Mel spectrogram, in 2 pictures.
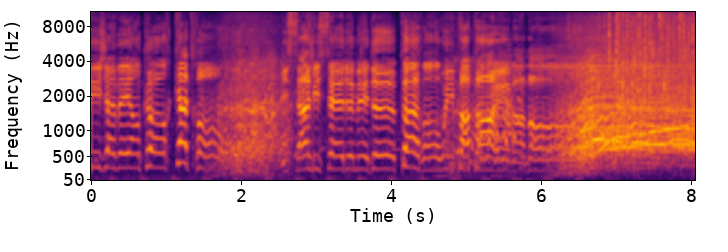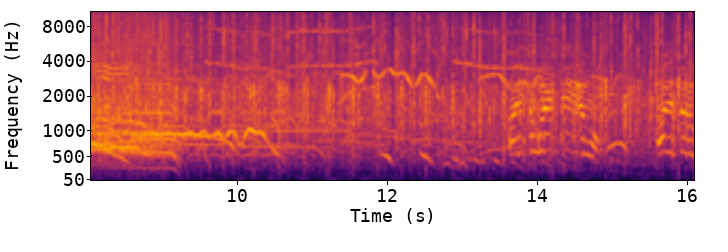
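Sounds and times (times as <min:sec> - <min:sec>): audience applauding: 0:06.6 - 0:16.0.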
